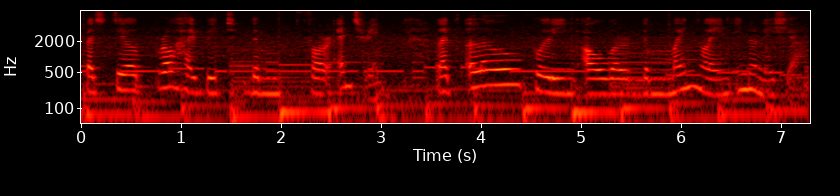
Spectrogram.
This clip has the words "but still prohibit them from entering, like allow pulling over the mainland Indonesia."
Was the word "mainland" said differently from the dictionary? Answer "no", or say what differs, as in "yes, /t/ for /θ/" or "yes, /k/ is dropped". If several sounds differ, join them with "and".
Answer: yes, /d/ is dropped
